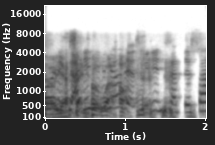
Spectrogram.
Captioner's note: laughs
